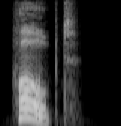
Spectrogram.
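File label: "hoped", American English, male; 1000 hours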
